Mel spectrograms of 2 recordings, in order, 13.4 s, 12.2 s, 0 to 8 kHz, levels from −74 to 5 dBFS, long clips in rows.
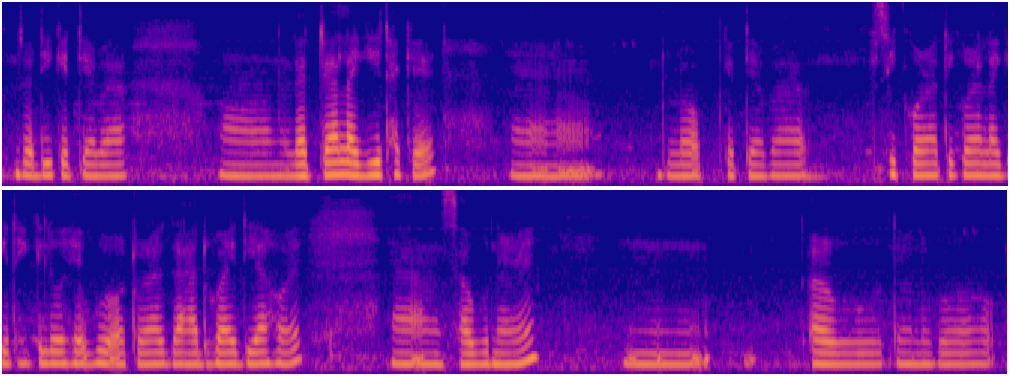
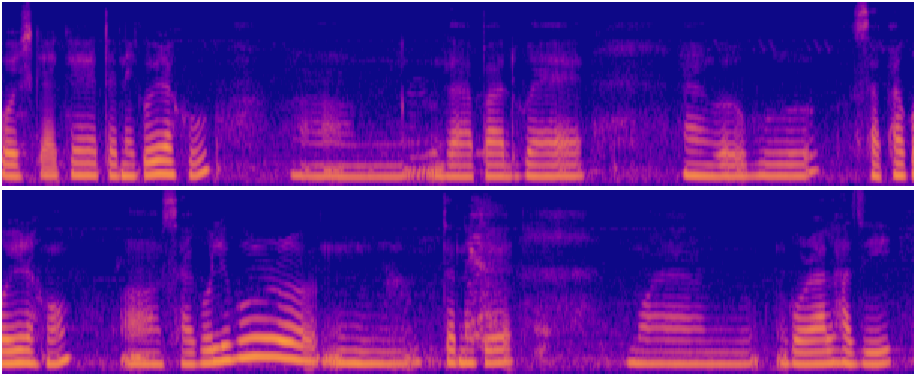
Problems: constant background noise, background conversations at intervals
